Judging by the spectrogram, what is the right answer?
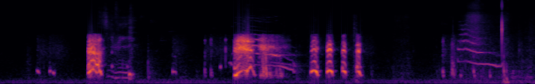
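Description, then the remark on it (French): A cat meows repeatedly: a couple of drawn-out, wavering meows, then a quick run of four short chirpy calls, and finally a higher, falling meow, with faint background sounds between them. “Vous n'avez pas le chat. Non mais viens là.”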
